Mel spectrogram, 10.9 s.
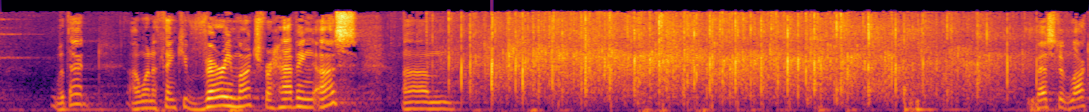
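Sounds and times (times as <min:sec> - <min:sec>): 
speech: 0:00.5 - 0:04.9, 0:10.4 - 0:10.8
audience applause: 0:04.2 - 0:10.8.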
